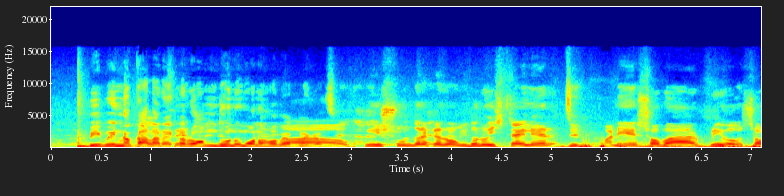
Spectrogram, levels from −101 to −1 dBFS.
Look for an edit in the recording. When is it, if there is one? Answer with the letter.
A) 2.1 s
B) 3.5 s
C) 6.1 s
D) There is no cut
D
